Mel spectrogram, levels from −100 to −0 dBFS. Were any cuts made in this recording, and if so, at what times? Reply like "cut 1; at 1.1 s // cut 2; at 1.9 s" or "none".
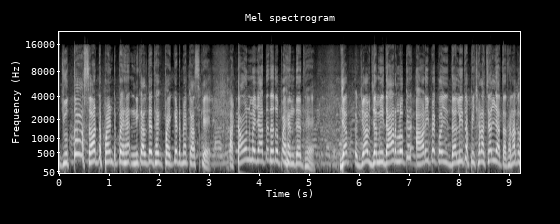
none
